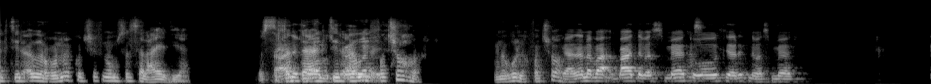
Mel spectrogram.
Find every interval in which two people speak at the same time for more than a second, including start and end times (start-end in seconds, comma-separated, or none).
2.8-4.0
